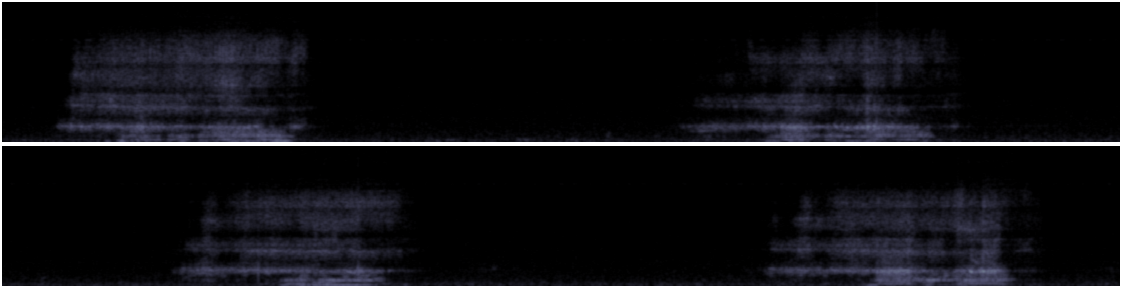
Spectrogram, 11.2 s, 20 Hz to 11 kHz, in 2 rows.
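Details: Person in deep sleep snoring: four rough, buzzing snores about every three seconds, roughly 20 a minute, with quiet breathing between; ordinary snoring.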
